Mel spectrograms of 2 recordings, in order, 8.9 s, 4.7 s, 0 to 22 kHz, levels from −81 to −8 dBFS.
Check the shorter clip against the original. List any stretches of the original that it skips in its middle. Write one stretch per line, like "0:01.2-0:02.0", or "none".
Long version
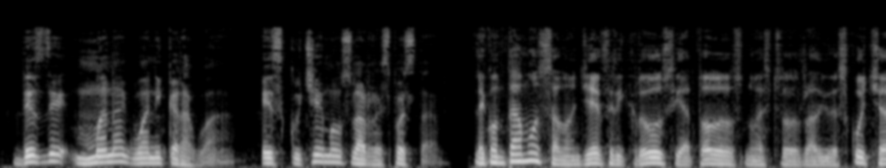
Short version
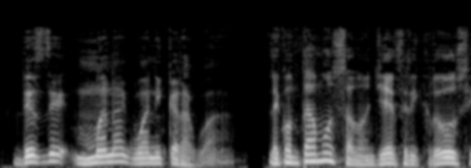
0:02.5-0:04.5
